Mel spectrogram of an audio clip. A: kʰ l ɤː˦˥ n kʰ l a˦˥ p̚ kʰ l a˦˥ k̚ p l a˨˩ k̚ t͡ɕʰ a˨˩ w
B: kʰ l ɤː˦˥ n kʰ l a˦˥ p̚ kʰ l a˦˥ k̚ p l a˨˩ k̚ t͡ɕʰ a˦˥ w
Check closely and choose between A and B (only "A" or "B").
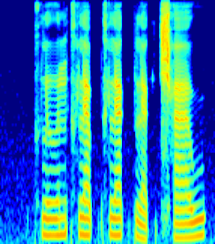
B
